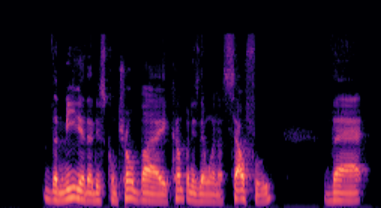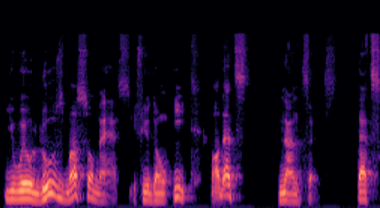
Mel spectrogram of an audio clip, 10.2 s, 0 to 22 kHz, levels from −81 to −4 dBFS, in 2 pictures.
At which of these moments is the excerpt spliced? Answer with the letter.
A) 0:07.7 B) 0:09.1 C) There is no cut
A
